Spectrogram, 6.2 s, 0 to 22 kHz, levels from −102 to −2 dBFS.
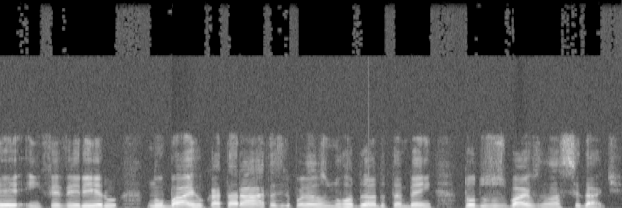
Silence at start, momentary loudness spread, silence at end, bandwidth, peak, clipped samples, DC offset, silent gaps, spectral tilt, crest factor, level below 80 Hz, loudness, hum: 0 s; 9 LU; 0.05 s; over 20 kHz; 0 dBFS; under 0.1%; under 0.1%; none; -5.5 dB/octave; 16 dB; -58 dBFS; -16 LUFS; none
